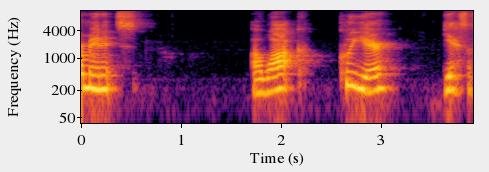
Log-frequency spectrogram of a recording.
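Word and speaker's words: Awak Kuier: Awak Kuyer.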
